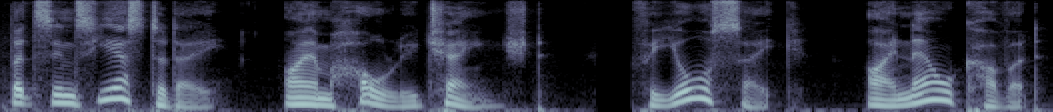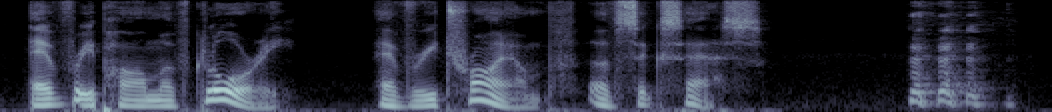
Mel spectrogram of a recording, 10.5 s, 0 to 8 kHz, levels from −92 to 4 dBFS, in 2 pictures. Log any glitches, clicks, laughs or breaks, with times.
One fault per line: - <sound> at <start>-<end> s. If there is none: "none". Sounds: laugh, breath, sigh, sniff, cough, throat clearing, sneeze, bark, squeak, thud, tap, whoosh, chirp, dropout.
- laugh at 9.8-10.4 s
